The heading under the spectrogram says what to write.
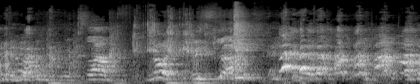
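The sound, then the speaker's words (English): A few sharp hand slaps ring out at uneven intervals, mixed in with people talking and chuckling over the top. “We slap.”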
